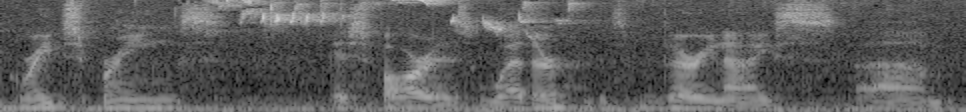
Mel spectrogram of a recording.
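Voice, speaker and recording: This man has a fairly low pitch and a Texan accent. Noticeable background noise and audible room echo surround his voice. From Texas, San Antonio. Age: 60s. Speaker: real estate agent. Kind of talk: informal presentation.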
